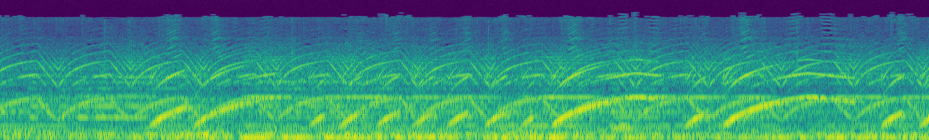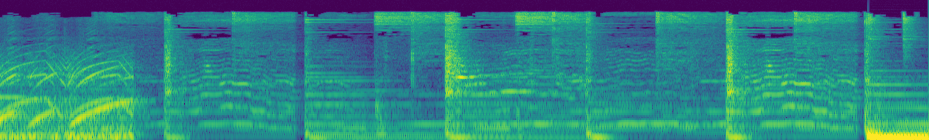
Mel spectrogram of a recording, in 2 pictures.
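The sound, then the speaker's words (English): An emergency vehicle siren wails in fast, repeating rising-and-falling sweeps over a low traffic rumble, then breaks into choppy, stuttering fragments with sharp clicks for the last few seconds. “Sirens up ahead, construction on the pavement.”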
